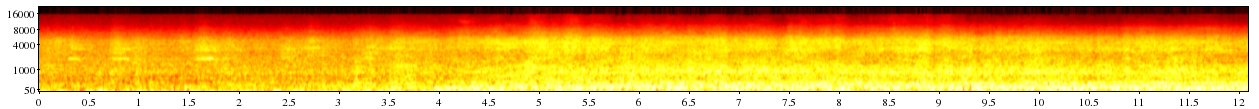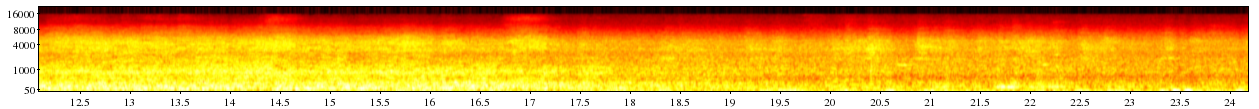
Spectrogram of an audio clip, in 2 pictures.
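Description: Moscow metro train in motion, heard from inside the passenger car: a steady rumble of wheels on rail and running gear. It grows louder about four seconds in and eases off after about seventeen seconds, with a few sharp knocks near the end.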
